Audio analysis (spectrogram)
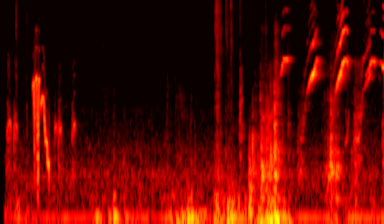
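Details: Pet guinea pigs, females of Peruvian, English and Teddy breeds, vocalising when they sense something. A few squeaks open, then a rustling, thumping stretch, then sharp rising whistled squeals return toward the end.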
